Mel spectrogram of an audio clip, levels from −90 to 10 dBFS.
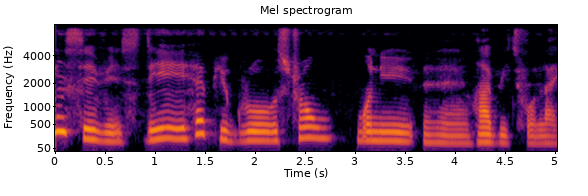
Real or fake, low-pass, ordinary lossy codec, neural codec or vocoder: real; 7.2 kHz; none; none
